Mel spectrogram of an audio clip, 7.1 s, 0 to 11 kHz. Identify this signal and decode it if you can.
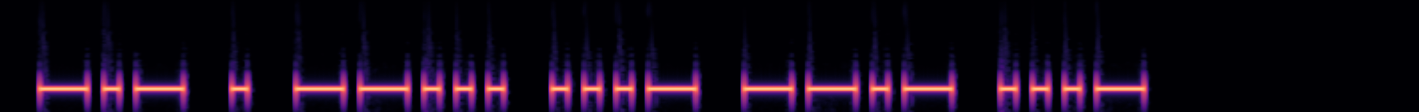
Morse code, heard as a keyed tone, about 15 wpm, 700 Hz. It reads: KE7VQV
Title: USA Callsign DE Callsign - 6 Characters - 15wpm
